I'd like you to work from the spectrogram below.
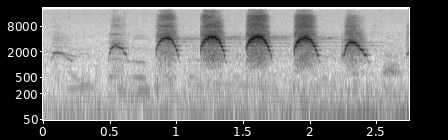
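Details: Blue-footed booby courtship whistling among several nesting pairs on North Seymour Island, Galápagos, Ecuador: six high, thin whistles, each arching down, about three a second, over faint background murmur.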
